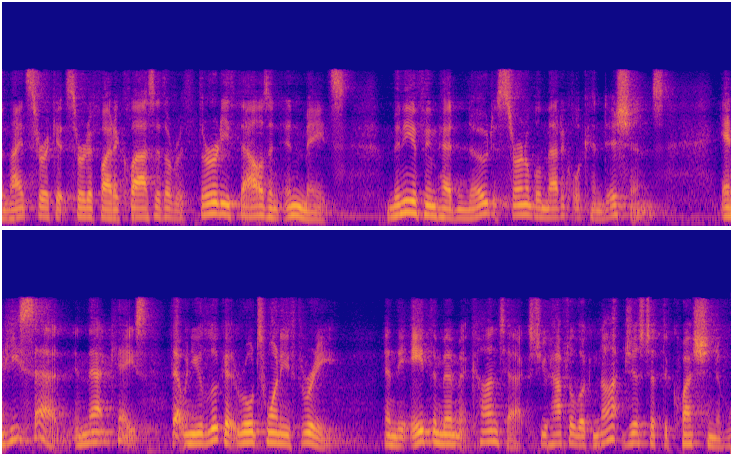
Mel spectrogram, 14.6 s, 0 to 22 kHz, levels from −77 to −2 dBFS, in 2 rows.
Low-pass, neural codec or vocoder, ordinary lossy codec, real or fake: 7.2 kHz; codec, 24 kHz, 0.9 kbps, DualCodec; MP3, 48 kbps; fake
